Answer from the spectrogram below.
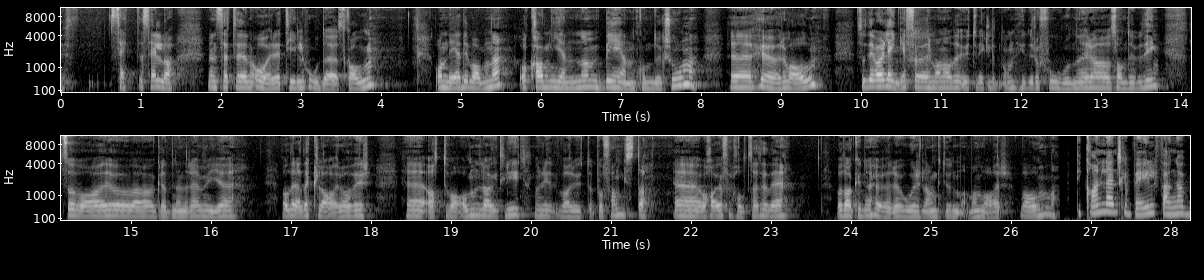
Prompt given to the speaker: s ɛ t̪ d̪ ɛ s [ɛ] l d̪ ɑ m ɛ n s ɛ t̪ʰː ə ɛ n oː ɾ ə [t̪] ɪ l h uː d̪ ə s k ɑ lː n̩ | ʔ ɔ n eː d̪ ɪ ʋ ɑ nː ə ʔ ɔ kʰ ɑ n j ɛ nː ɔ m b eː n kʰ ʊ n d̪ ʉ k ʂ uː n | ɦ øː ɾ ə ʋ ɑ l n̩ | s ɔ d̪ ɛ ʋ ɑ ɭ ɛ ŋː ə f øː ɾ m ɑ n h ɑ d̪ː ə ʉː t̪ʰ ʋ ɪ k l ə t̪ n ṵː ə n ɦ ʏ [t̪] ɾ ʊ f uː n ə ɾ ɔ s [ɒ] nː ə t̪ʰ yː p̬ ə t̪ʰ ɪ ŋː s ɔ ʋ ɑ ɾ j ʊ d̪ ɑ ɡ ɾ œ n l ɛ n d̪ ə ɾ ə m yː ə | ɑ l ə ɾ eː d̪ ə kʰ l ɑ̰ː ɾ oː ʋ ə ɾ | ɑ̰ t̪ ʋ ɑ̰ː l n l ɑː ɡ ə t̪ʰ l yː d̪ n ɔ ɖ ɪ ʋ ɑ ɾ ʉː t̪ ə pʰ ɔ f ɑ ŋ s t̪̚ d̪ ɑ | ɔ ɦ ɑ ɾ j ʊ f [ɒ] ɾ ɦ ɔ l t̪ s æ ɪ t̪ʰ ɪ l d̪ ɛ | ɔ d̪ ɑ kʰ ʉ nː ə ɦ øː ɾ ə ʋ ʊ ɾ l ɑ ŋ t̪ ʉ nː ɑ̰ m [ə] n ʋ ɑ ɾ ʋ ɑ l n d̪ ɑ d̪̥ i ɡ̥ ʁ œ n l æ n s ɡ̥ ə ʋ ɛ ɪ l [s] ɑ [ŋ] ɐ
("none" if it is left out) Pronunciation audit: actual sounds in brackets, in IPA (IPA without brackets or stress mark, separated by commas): ɛ, t̪ʰ, d̪, ɔ, ɔ, ɑ, f, ŋ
